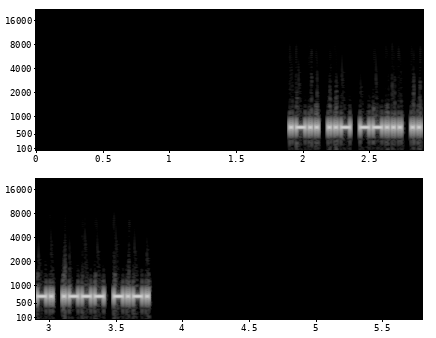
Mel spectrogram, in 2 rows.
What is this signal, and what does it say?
Morse code, heard as a keyed tone, about 52 wpm, 700 Hz. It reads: LU7FJC
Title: DXCC-100 Call Signs - 6 Characters - Repeated 3x - 50wpm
